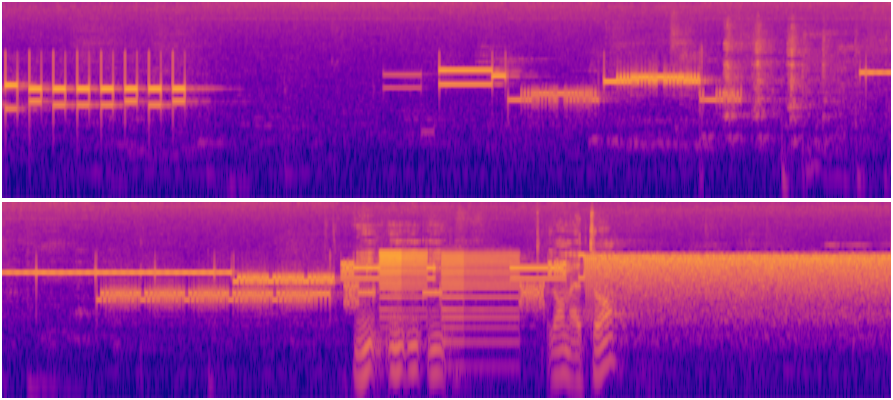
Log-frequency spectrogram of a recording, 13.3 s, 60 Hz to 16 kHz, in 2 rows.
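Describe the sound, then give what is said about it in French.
A 56K dial-up modem dials a rapid string of touch-tones, then screeches through its handshake of warbling tones, beeps and buzzy static ending in a loud hiss, with a brief voice speaking early on. “Un modem, 56K.”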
